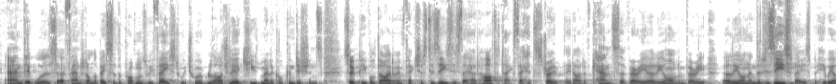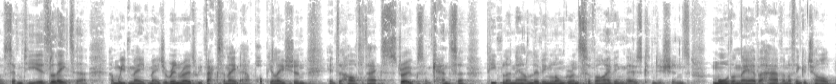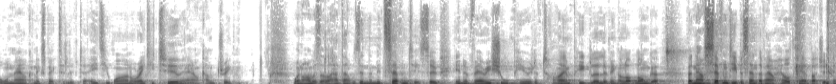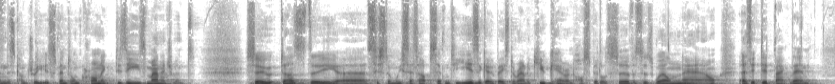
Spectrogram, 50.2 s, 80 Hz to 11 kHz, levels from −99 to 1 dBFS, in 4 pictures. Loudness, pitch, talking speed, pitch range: -33 LUFS, 100 Hz, 200 wpm, 95-110 Hz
